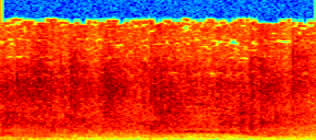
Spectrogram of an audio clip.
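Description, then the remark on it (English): An audience clapping together, a dense, steady wash of many hands that holds at an even, moderately loud level for the whole moment, with no voices standing out. “Those who are clapping, may the Lord remember you.”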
